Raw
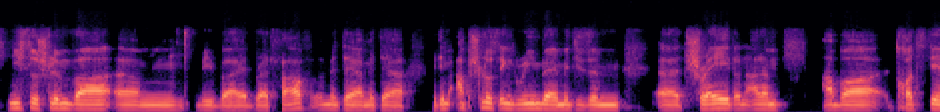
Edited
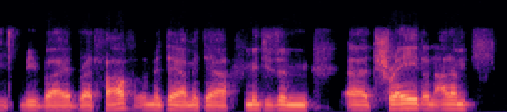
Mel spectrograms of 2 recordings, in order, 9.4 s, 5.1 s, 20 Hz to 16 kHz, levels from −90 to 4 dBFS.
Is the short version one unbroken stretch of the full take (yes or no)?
no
